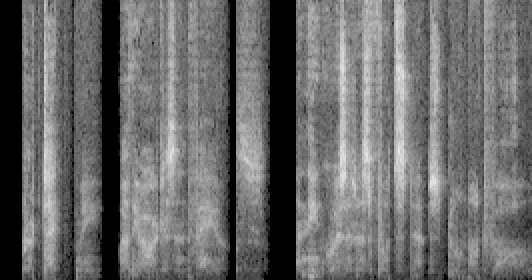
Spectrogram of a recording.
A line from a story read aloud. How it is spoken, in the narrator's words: Vox whispered, and echoes of his words sprang up in the room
